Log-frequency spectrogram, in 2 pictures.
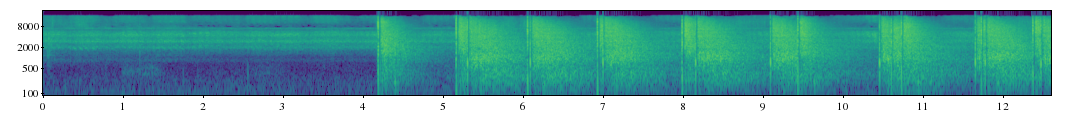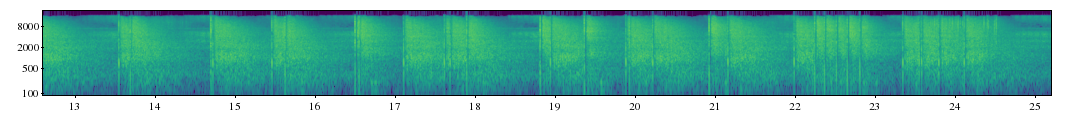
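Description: Aerial fireworks going off in a quick string of about twenty-five bangs, one or two a second, each a sharp report that dies away within a second. The bangs start about four seconds in, after a steady hiss.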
